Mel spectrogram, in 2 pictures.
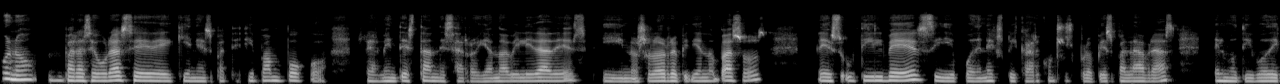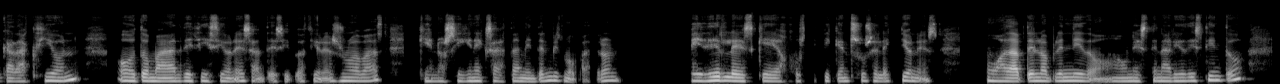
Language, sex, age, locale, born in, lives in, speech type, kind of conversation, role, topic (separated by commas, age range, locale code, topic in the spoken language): Spanish, female, 25-29, es-ES, Spain, United States, read, expert-assistant, expert, ¿Cómo pueden las teorías del aprendizaje facilitar que los adultos adquieran habilidades en el trabajo?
